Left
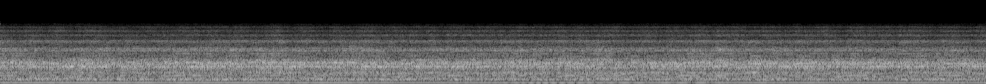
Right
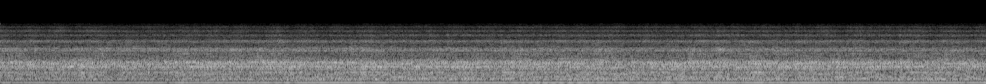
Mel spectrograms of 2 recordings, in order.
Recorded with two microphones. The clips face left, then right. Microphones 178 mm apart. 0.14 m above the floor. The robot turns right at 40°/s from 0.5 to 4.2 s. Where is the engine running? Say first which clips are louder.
Left 1 dB; 90° left, 1.5 m; by 9.9 s 120° right, 1.5 m.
